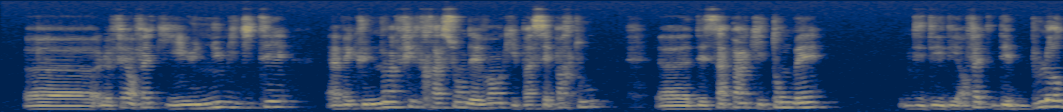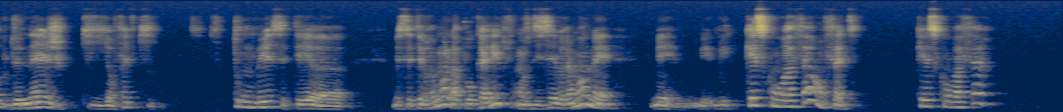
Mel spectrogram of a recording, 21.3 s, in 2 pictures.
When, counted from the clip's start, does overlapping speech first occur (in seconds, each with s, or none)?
none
